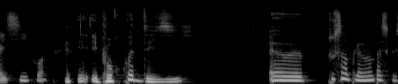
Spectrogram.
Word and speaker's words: Daysy: sur mon nom d'artiste day sy euh pour une prononciation un peu plus à l'anglaise aussi euh sachant que j'ai des des racines anglaises dans mon sang euh donc euh donc voilà pourquoi Daisy et ben je vais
